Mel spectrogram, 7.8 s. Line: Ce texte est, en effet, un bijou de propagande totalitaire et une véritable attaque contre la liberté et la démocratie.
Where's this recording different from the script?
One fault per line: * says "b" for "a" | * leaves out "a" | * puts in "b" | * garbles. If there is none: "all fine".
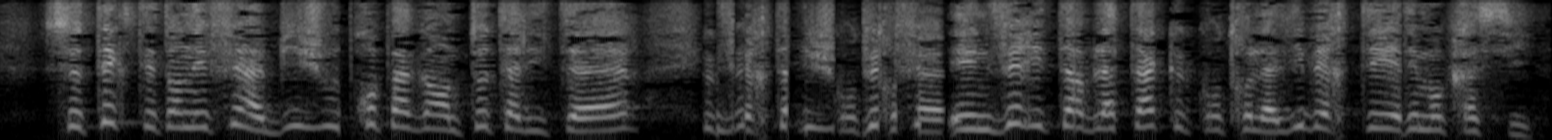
* leaves out "de"
* garbles
* leaves out "la"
